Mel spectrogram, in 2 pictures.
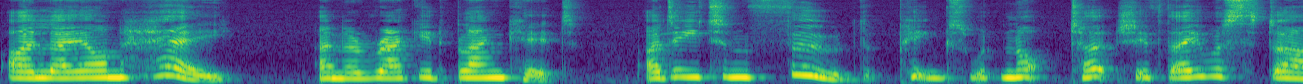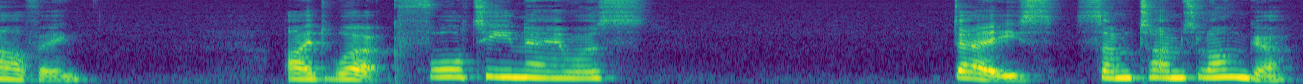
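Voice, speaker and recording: A woman reading the part of a weary, earnest boy from Bangladesh in a storybook, telling his story in a measured way. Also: fairly high pitch, darkish tone. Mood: sorrowful.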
